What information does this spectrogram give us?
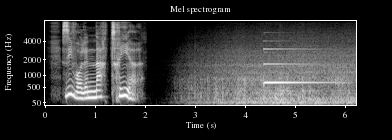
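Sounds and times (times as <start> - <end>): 
speech: 0.4 - 2.0
ICE high-speed train rumble on the Frankfurt–Paris route: 2.6 - 6.2
electronic chime: 4.4 - 6.0.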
